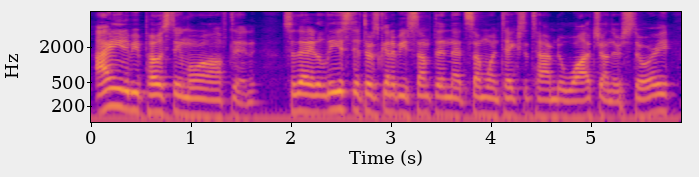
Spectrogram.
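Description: A man hosting a podcast in a casual, upbeat way, chatty and quick to laugh. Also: fairly high pitch, steady tone, a little hiss or hum. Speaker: podcast host. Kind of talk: casual chat.

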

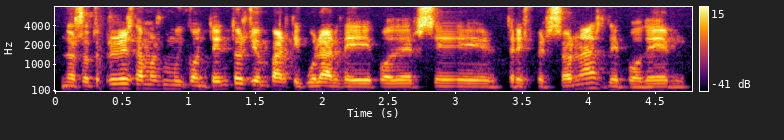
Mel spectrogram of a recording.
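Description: A man's voice: mid-range voice, steady tone, normal speed. Young Spanish man, hesitant and friendly. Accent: Peninsular Spanish. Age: young adult. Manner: hesitant, many fillers and restarts, friendly. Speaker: guest YouTuber. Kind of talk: casual live-stream chat.

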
